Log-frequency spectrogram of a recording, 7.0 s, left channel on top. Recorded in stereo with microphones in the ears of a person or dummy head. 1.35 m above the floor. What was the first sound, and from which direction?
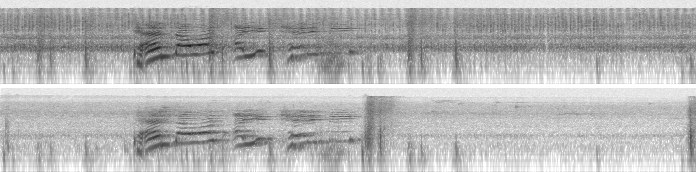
A shout, 65° left (ahead or behind).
